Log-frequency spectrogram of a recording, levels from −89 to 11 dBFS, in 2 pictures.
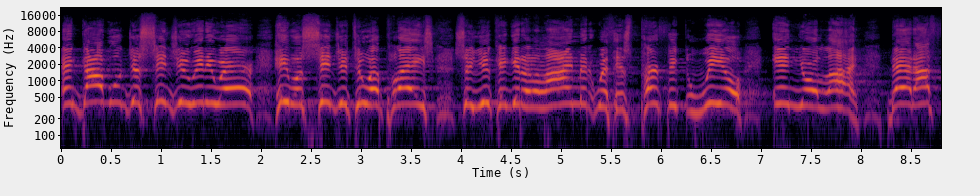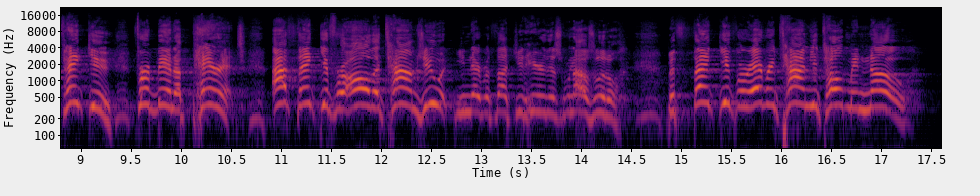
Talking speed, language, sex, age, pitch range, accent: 220 wpm, English, male, 50-69, 325-385 Hz, American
